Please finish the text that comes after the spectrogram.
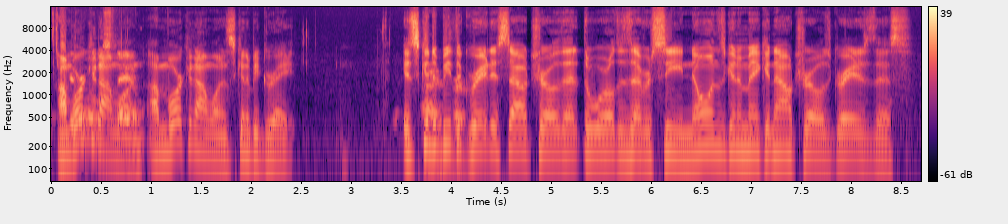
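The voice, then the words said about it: Imitates another person's voice. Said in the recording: “That was my Trump impression. It wasn't good.”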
